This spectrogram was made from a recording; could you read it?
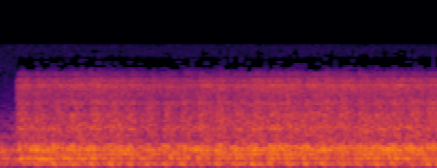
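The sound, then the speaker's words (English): A herd of stampeding horned steers belonging to Senor Pareda thunders past on each side in a loud, unbroken roar, the dense drumming of hooves churning steadily throughout with no voices. “Look at them go by on each side, Chuck. Look at those horns torn. I never heard such a noise like that in all my life.”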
